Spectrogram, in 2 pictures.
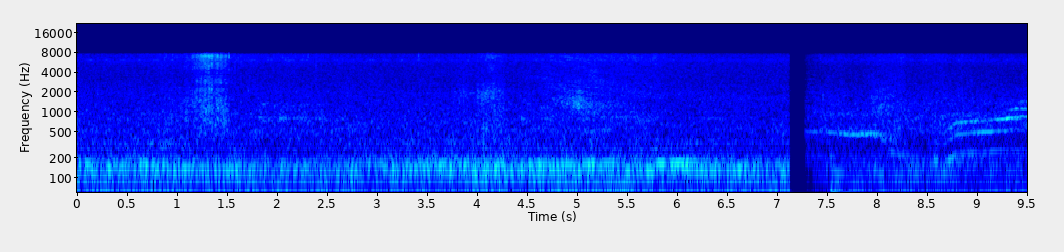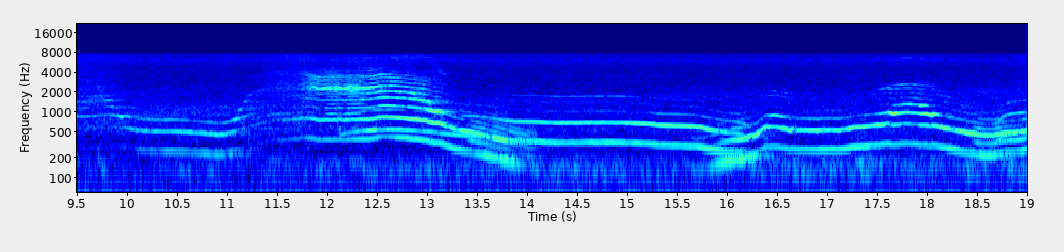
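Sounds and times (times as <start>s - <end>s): cats caterwauling: 8.6s - 19.0s.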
